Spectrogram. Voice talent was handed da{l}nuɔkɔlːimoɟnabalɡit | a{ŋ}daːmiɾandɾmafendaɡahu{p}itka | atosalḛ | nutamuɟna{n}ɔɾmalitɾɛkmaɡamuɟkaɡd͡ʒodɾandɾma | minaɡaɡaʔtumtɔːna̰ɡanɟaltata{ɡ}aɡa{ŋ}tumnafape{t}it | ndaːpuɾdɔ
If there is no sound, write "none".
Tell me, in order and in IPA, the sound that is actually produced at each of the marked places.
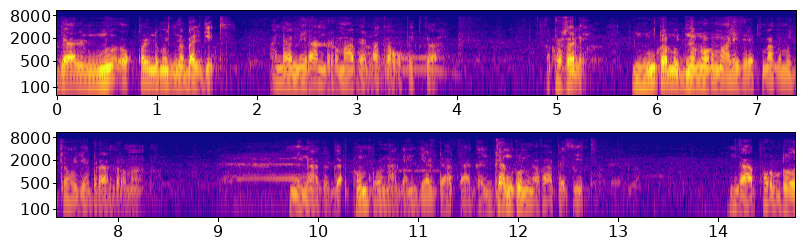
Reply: l, n, p, n, ɡ, ŋ, s

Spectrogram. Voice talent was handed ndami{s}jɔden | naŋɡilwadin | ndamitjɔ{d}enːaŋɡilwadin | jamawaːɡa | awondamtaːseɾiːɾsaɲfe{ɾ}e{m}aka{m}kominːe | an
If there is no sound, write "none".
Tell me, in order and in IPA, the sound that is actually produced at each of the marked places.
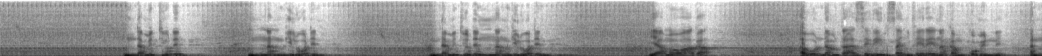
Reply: t, d, ɾ, n, m

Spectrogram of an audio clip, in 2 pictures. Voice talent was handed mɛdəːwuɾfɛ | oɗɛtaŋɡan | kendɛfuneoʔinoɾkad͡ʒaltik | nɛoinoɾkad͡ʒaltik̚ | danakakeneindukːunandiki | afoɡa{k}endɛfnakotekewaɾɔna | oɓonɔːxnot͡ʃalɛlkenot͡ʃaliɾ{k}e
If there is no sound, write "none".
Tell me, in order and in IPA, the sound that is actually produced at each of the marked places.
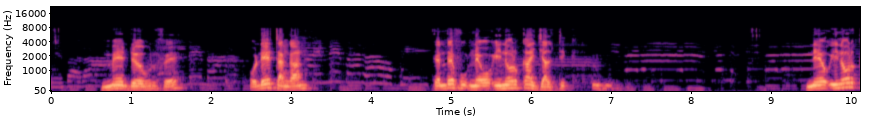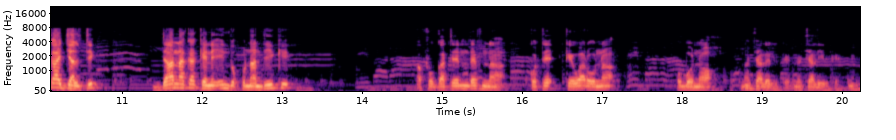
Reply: t, k

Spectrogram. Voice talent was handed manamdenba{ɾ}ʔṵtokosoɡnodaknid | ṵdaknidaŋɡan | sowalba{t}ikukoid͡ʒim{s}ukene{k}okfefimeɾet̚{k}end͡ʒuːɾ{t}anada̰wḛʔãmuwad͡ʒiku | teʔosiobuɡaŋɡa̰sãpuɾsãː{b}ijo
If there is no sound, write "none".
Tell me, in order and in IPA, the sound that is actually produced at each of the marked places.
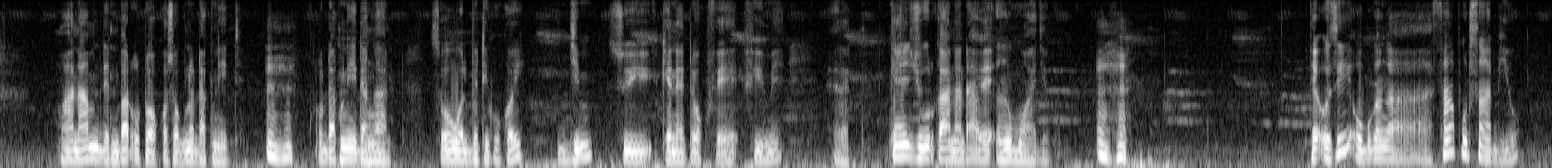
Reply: ɾ, t, s, t, k, k, b

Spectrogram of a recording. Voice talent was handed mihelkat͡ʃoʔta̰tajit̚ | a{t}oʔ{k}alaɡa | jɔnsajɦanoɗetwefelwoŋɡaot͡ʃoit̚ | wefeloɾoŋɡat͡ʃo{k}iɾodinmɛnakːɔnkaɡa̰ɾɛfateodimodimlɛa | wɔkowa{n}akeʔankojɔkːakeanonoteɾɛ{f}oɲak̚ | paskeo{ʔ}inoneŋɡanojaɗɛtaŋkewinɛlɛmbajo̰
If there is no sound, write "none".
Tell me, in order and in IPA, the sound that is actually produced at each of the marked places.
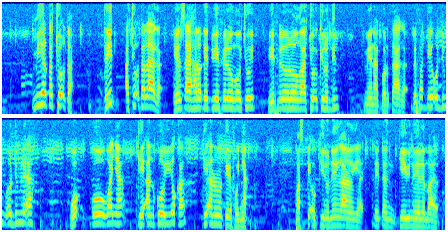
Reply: t͡ʃ, t, k, ɲ, f, k

